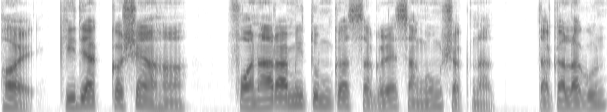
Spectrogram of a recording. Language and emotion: Goan Konkani, neutral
